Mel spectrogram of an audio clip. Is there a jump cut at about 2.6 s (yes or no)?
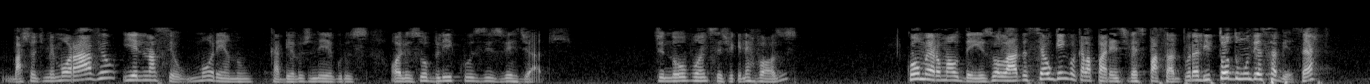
yes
